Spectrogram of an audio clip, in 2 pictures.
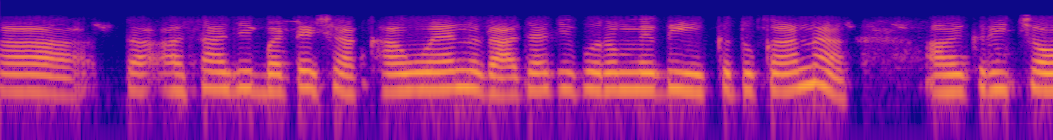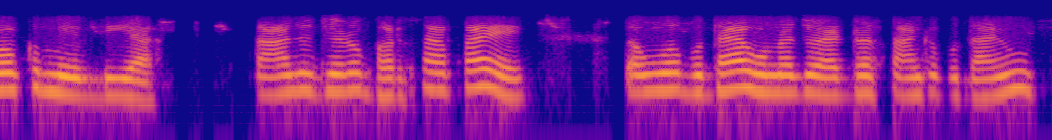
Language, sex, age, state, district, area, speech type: Sindhi, female, 30-45, Uttar Pradesh, Lucknow, urban, conversation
